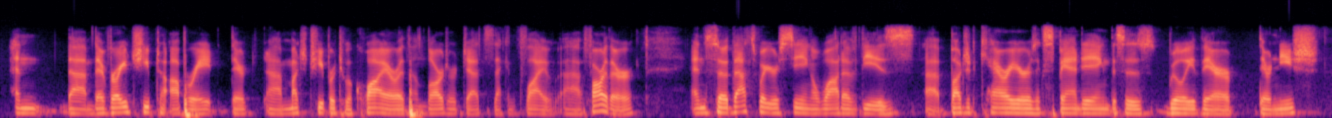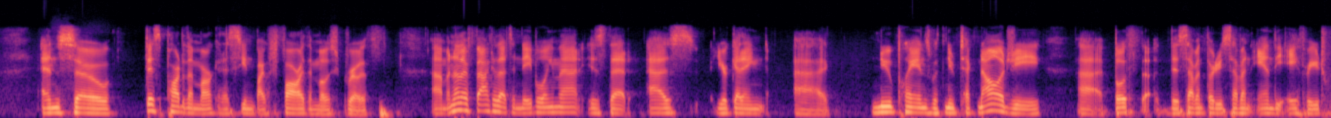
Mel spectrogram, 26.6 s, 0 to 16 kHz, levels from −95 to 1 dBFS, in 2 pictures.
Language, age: English, 20-39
